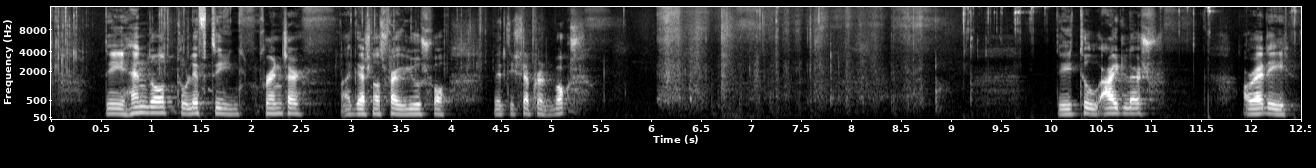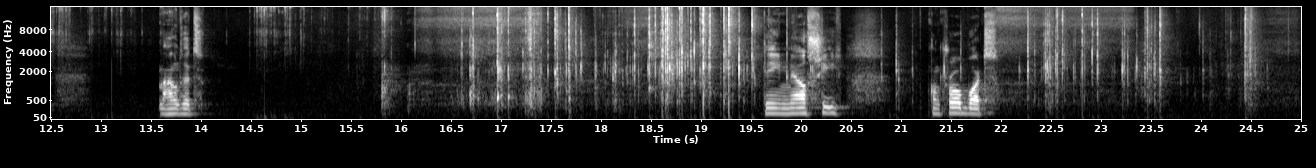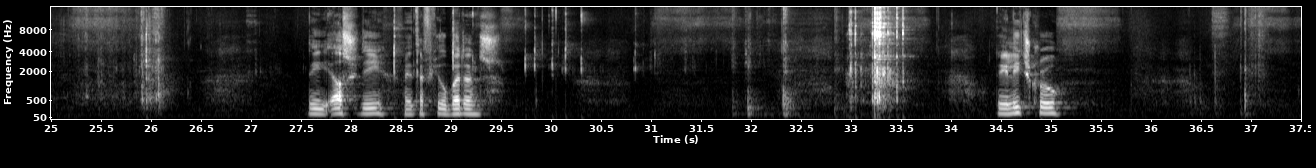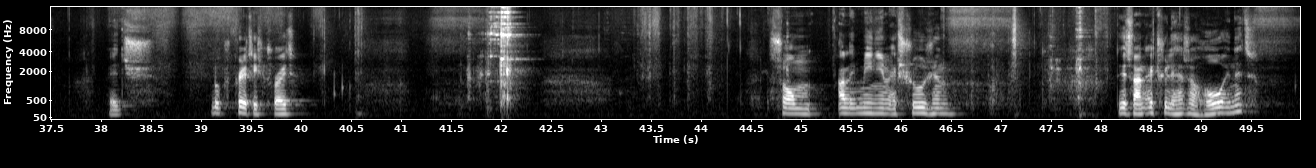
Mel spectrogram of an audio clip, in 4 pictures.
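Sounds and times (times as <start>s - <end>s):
plastic bags crinkling: 0.0s - 0.4s, 3.7s - 5.0s, 16.4s - 26.4s
handling rustle: 6.0s - 9.2s
metal lengths clinking together: 41.7s - 42.3s.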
